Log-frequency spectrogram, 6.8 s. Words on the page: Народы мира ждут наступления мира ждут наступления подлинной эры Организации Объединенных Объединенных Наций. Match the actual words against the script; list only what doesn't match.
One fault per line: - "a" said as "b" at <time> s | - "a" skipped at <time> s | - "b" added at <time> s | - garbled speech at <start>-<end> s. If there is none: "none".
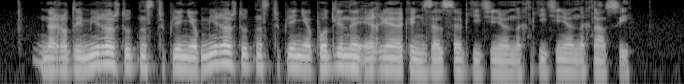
none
